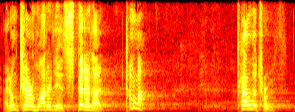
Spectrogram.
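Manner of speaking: an insistent mother demanding the truth; emphatic mother. Retold or imitated. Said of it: "she got a little more emphatic".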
